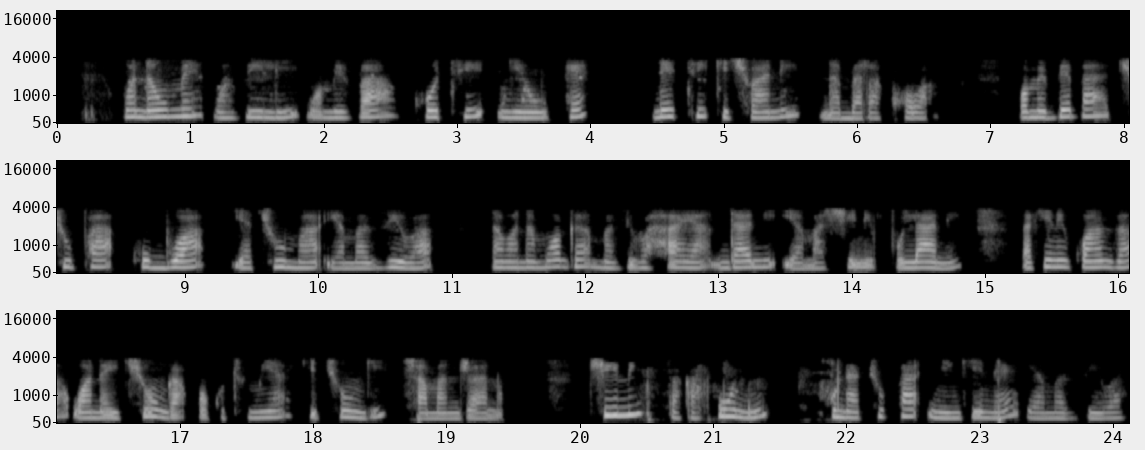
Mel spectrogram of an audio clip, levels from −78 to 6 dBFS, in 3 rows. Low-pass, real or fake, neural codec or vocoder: 3.6 kHz; real; none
